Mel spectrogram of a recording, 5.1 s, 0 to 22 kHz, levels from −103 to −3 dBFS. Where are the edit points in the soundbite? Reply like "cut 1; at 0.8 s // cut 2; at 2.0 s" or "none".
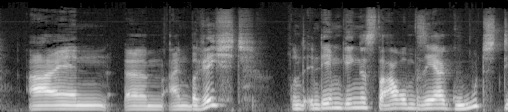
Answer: cut 1; at 2.9 s // cut 2; at 4.2 s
